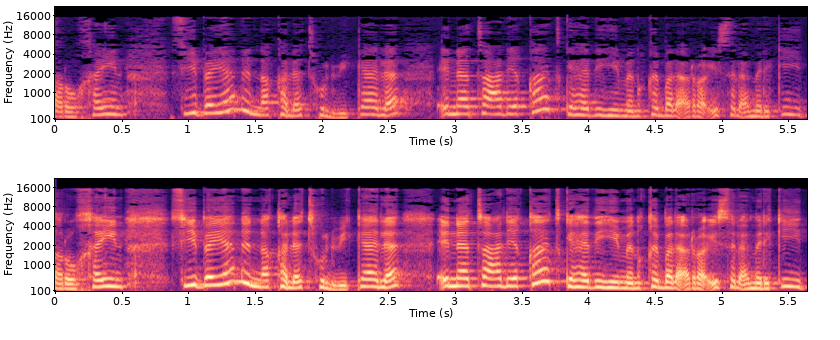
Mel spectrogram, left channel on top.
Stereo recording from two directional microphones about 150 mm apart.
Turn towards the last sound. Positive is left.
turn(degrees=-35)  # may be behind; listen again after turning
